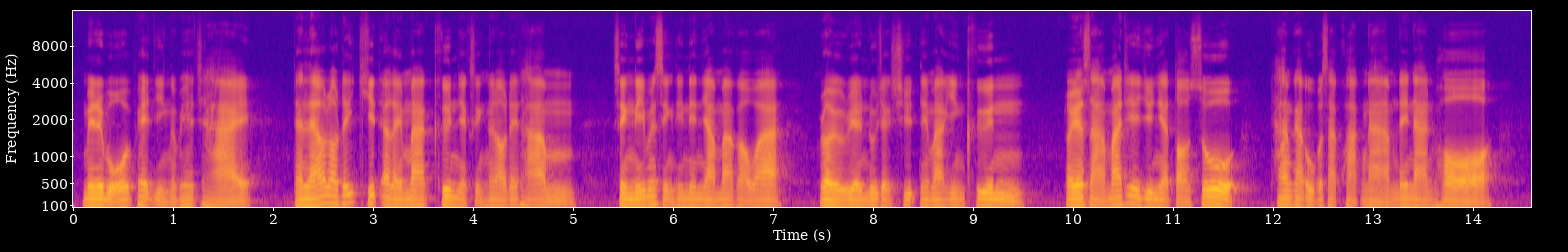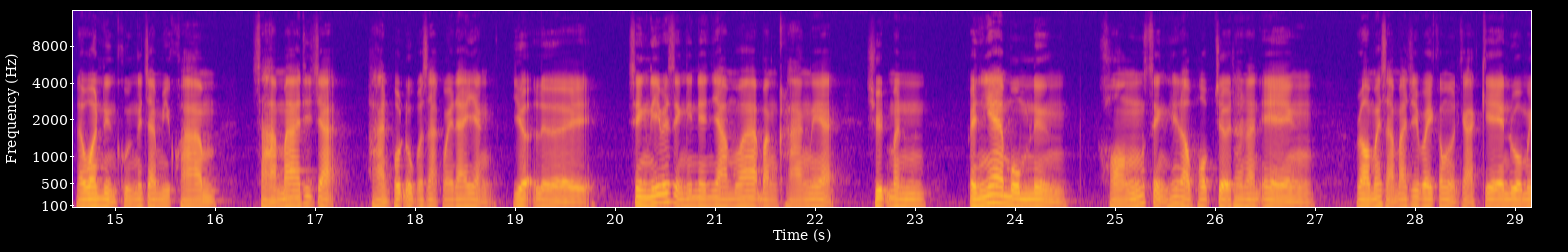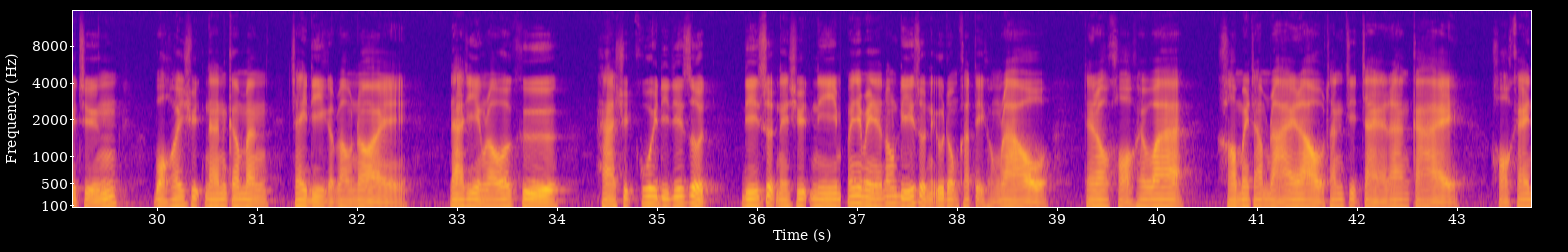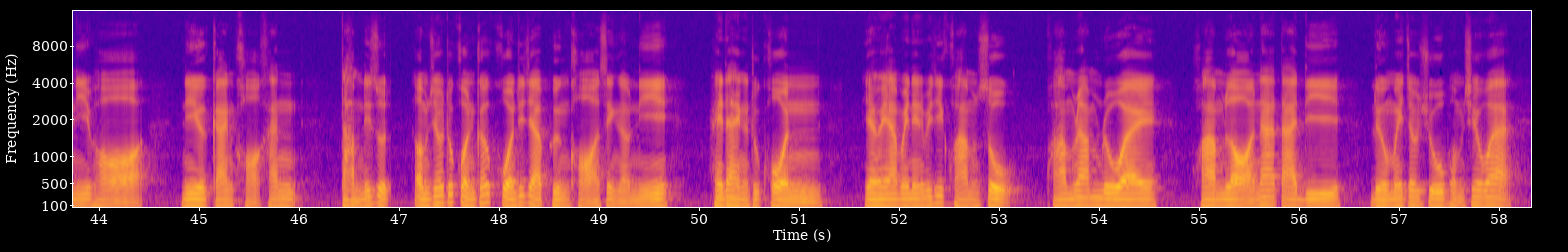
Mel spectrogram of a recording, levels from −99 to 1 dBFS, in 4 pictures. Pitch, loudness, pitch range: 110 Hz, -20 LUFS, 100-125 Hz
